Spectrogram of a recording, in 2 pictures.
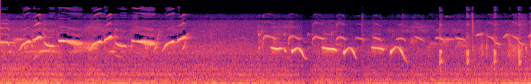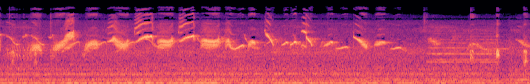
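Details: Caged Chinese hwamei in a long, rich song of looping whistles, sharp downslurred notes and fast high trills that shifts pattern every few seconds. A steady low hum is heard throughout.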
